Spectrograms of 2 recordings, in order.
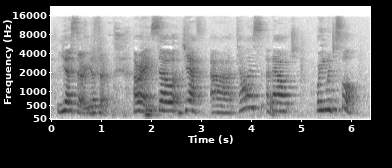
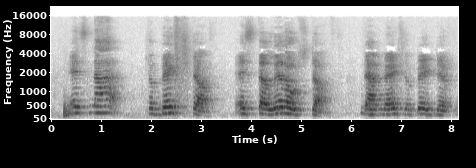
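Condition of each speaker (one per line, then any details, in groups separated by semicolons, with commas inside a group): No condition
Cerebral palsy; since birth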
